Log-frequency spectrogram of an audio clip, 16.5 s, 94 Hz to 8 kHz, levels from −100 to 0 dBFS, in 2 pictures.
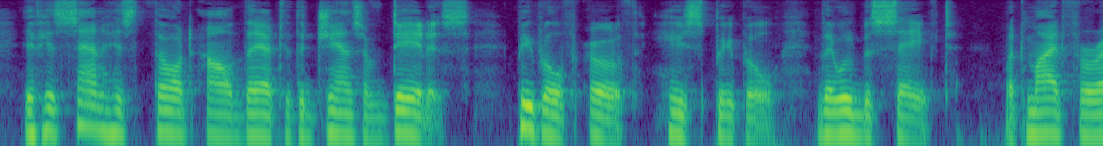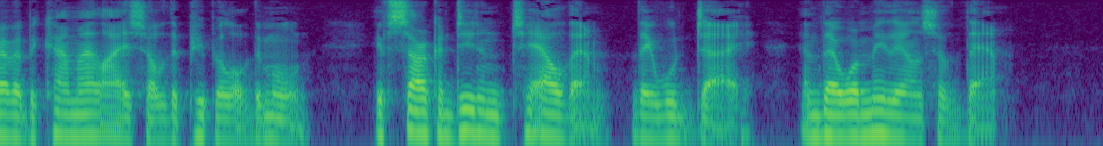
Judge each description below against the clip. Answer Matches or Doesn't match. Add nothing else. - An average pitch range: Doesn't match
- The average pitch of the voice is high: Doesn't match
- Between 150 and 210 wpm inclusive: Matches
